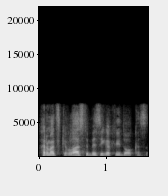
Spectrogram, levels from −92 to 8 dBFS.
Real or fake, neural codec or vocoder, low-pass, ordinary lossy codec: fake; codec, 16 kHz, 1 kbps, X-Codec, WavLM features, trained on Multilingual LibriSpeech; none; none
